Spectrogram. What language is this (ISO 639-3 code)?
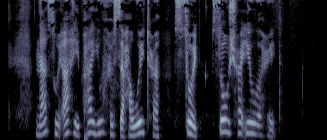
abk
